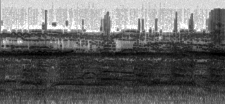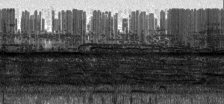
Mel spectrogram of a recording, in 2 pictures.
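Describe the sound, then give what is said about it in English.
Hundreds of supporters cheer wildly as Tsvangirai arrives at his party's Harvest House headquarters in Harare's Central Business District: a loud, unbroken roar of overlapping shouts and yells that holds steady throughout, with bursts of louder cries rising above it. “Tsvangirai arrived at his party's headquarters, located in the Central Business District, where hundreds of his supporters greeted him with wild cheers.”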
